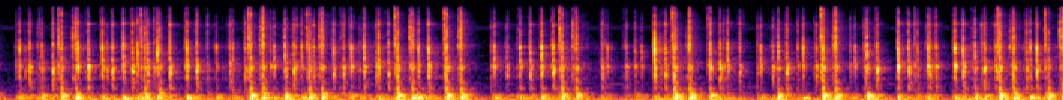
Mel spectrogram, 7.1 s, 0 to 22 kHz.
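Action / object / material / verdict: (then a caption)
tap / plastic mechanical keyboard / plastic / none. Both hands type rapidly with the fingertips on a small pink Akko X Ducky 3084 mechanical keyboard fitted with Cherry MX Brown switches, plastic keycaps and a plastic case. The result is a dense, steady stream of short, dry clacks, each with a low thock and a bright click that stops almost at once.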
